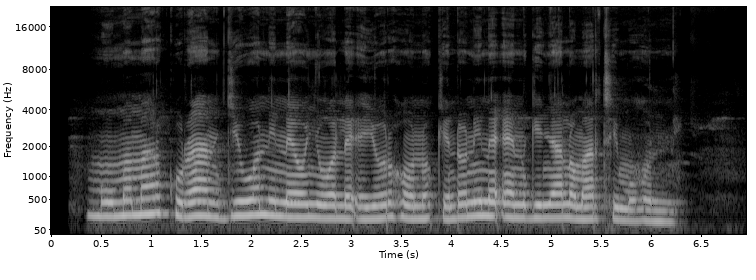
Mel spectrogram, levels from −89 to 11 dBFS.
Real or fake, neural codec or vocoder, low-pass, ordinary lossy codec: real; none; none; none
